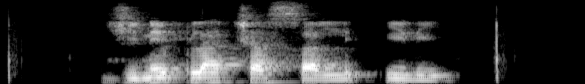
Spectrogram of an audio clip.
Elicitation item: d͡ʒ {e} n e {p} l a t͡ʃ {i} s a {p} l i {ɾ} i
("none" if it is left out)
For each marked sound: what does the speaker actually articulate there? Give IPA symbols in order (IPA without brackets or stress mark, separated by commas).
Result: i, p, a, none, l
